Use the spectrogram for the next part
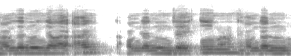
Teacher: একটি ধারালো দাঁত থেকে নিয়ে অন্য ধারালো দাঁতের গড়ার সাথে লাগিয়ে উচ্চারিত হয় নুন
